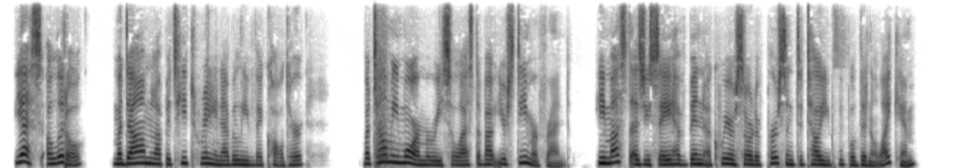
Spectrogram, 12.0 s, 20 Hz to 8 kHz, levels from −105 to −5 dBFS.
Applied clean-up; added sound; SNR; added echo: neural mask model DeepFilterNet 3.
